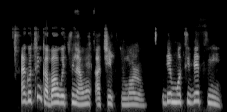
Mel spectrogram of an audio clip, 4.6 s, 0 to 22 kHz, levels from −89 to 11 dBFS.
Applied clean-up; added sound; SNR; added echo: neural mask model Resemble Enhance denoiser.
